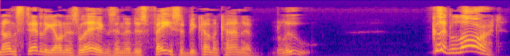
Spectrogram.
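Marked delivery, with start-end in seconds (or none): 5.4-6.3 high, loud startled cry; cried out. Acted. Youth seeing the tattered man turn blue, a high loud cry. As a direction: shout it in shock. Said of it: "the youth cried".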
